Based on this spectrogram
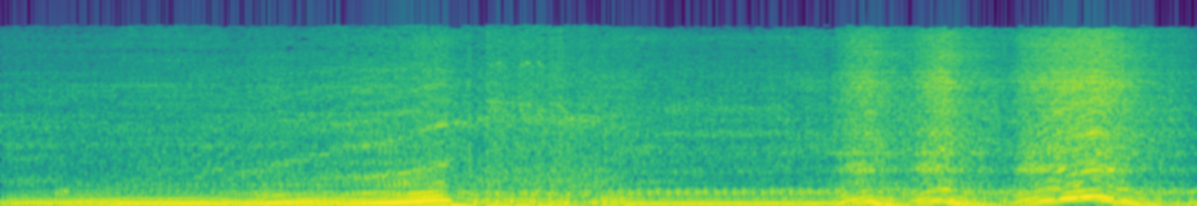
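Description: Motorcycle engine revving with a sporty rather than throaty tone: a steady idle climbs in pitch, drops back, then a few quick rising-and-falling rev blips follow near the end.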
